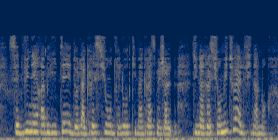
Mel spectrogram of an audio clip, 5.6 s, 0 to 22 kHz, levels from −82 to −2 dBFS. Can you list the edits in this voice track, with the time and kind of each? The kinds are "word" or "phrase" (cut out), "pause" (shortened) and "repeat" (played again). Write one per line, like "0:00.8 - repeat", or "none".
0:02.3 - word
0:03.9 - word

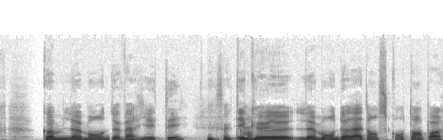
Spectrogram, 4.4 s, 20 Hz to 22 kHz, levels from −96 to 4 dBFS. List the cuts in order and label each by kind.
0:01.1 - phrase

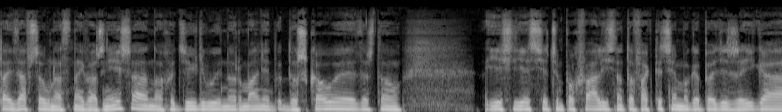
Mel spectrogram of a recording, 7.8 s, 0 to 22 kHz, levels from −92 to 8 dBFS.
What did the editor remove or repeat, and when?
0:02.7 - word

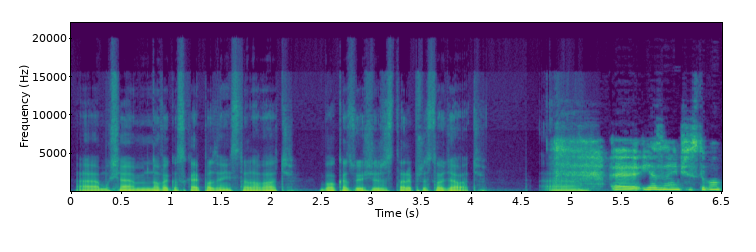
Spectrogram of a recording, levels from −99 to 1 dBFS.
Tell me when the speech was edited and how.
none

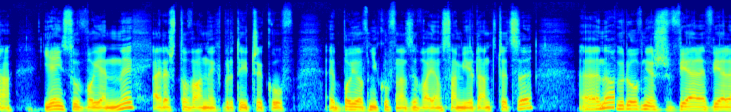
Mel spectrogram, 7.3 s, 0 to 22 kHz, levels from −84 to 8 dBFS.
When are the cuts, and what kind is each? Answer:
0:01.5 - word
0:02.2 - word
0:04.0 - word
0:06.1 - word

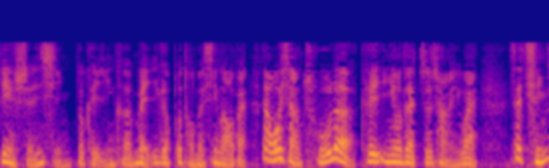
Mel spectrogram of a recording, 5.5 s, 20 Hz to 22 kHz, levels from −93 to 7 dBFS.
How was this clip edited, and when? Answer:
0:02.6 - pause

